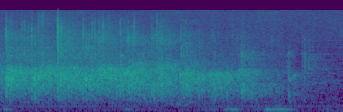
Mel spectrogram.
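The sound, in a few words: applause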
